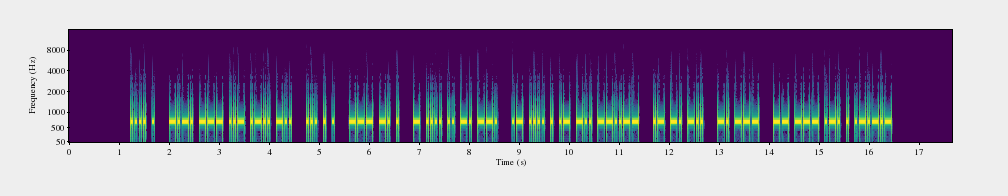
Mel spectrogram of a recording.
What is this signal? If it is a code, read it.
Morse code, heard as a keyed tone, about 28 wpm, 700 Hz. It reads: HE COULD SEE ONE THING AHEAD, AND NO MORE.
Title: Sentences from Top 1100 Words 28wpm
